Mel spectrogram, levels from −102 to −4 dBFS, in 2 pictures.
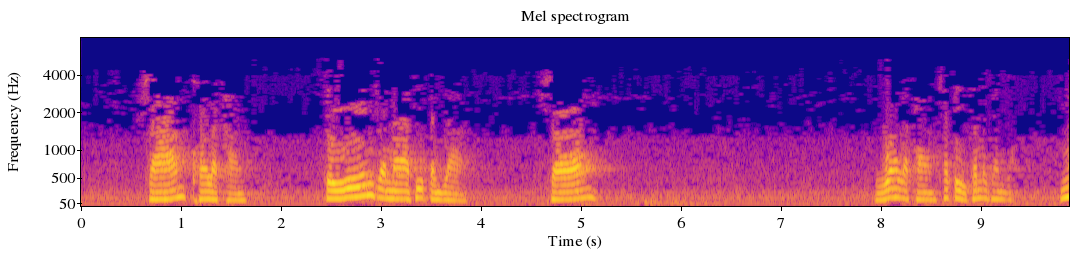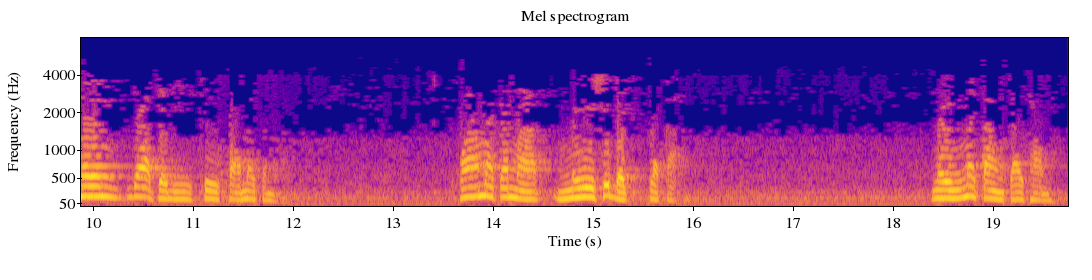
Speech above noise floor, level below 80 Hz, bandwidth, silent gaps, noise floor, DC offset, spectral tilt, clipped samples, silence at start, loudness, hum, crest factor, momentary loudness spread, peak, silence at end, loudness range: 22 dB; -42 dBFS; 4.2 kHz; none; -39 dBFS; under 0.1%; -14.5 dB/octave; under 0.1%; 0.05 s; -17 LUFS; none; 16 dB; 26 LU; -2 dBFS; 0 s; 7 LU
